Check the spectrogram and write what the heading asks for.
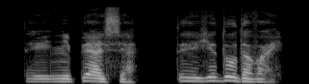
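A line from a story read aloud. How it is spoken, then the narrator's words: Weak demanding voice. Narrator (Russian): слабым голосом потребовал волшебник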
